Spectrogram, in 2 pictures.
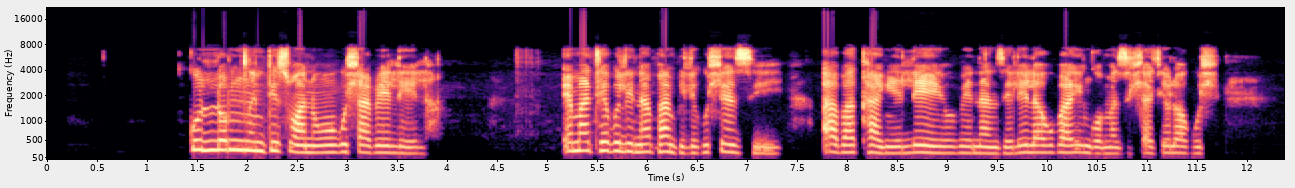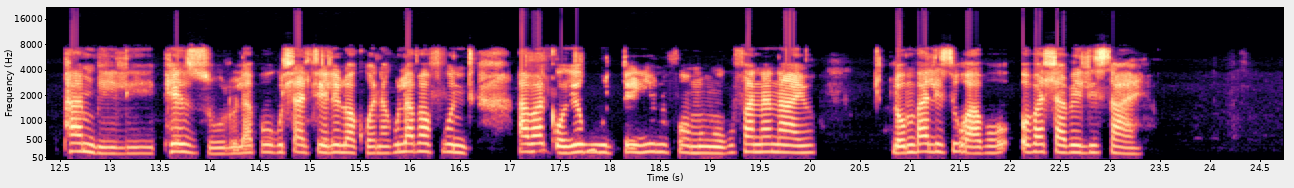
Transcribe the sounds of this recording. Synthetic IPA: ɣulom̩ŋ͡ǀintʼiswanɔwoɣuɬaβɛlɛːla | ɛmatʰeβulinapʰambʱiliɣuɬezi | aβakʰaŋɛlɛjɔβɛnand͡zʱɛlɛlauɣuβaiŋɔmaziɬat͡ʃʼɛlwaɣuːɬɛ̥ | pʰambʱilipʰezululapʰɔuɣuɬat͡ʃʼɛlɛlwakʰɔnaɣulaβafundʱiaβaɡ͡ǃʱɔɣɛɣutʼɛjunifomuŋoɣufananajɔ | lom̩βalisiwaβɔːβaɬaβelisaːjɔ

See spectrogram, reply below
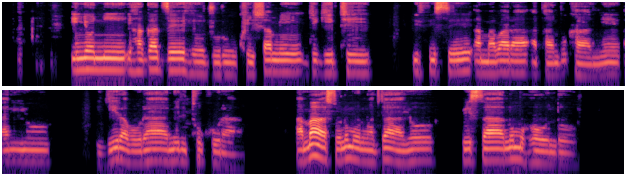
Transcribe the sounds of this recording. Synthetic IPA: iɲo̞niːɦaɡaze̞ɦe̞ːd͡ʒuɾukwiːʃamiɾɟiɡitʰiː | fise̞amaβaɾaatʰaːndukʰaɲe̞aɾijo̞ | iɟiːɾaβuɾaniɾitʰukʰuɾa | maːso̞numunwavjaːjo̞ | βisanumuɦoːndo

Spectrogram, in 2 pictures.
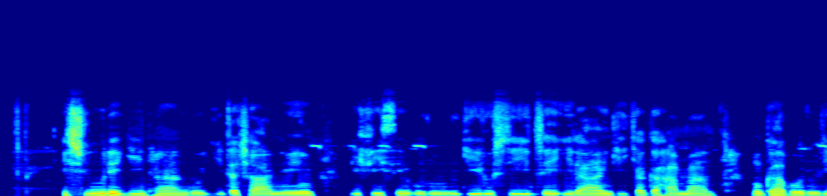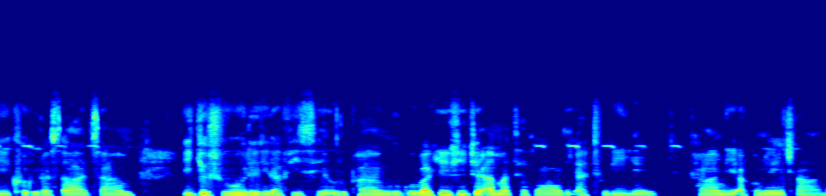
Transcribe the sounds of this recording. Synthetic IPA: iʃuːɾe̞ɾɟiːn̥haːŋɡo̞ɟiːzat͡ʃaːne̞ | ɾifise̞ʔuɾuɡiɾusize̞ʔiɾaːŋɡiɾɟaɡaɦamamuɡaβo̞ɾuɾikʰo̞ɾuɾasaza | iɾɟo̞ʃuːɾe̞ɾiɾafise̞uɾupʰaːŋɡuɾɡuːβakiʃ̬id͡ʒe̞̰ʔa̰matʰataːɾḭʔatʰuɾije̞kʰaːndiako̞me̞je̞t͡ʃaːne̞

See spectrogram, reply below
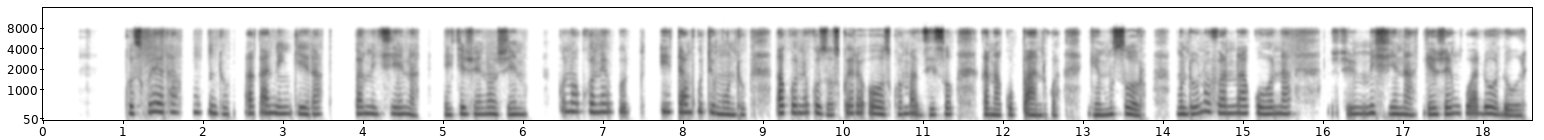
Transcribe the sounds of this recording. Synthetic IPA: kuskwe̞ramuntʰua̰kaniŋɡiɾa | pamit͡ʃina | jet͡ʃiʐino̞ʐin̤o | kuno̞kʰoneu | itamkutimuntʰuako̞ne̞kuzo̞skwe̞ɾḛʔozwama̰d͡ziso̞kanakupandwaŋɡe̞muso̞ːromuntʰuːno̞fanirakuona | imiʃinaŋɡe̞ʐe̞ŋɡuwa̰ɗo̞ɗo̞ːri

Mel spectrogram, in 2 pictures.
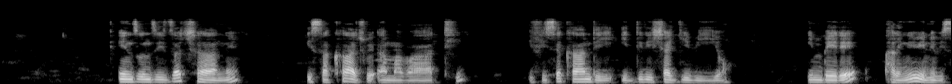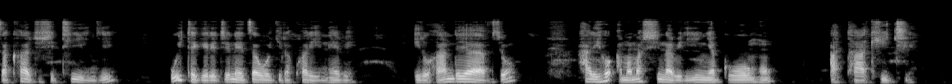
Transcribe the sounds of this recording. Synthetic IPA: inzunziːzat͡ʃaːne̞ | isakʰad͡ʒɡwe̞ʔamaβaːtʰiː | fise̞kʰaːndiːdiɾiʃaɟiβijo̞ | imbe̞ɾe̞ | haɾimŋiβiːnhuβisakʰad͡ʒiʃitʰiːɲɟi | wiːte̞ɡe̞ɾe̞d͡ʒe̞ne̞ːzawo̞ːɡiɾakwaɾin̥he̞βe̞ | iɾuhaːnde̞jaːvjo̞ | haɾiɦo̞ʔamamaʃinaβiɾijiɲab̚ɡo̞ːŋo | atʰaːkʰid͡ʒe̞

